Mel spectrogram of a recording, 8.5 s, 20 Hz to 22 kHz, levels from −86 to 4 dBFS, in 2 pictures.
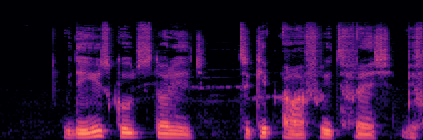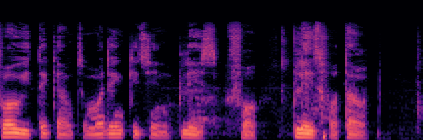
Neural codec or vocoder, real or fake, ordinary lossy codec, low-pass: none; real; none; none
